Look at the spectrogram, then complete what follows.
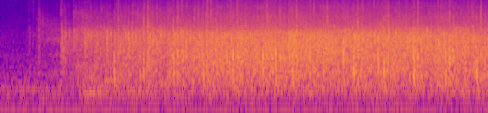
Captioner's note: applause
